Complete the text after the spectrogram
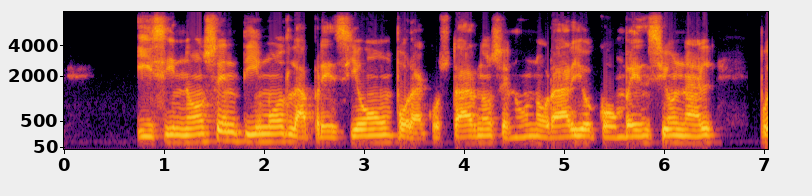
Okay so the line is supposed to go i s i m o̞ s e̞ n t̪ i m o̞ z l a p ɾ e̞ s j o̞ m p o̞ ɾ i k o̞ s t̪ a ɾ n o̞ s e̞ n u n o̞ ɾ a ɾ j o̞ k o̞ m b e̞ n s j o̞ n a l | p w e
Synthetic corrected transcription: i s i n o̞ s e̞ n t̪ i m o̞ z l a p ɾ e̞ s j o̞ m p o̞ ɾ a k o̞ s t̪ a ɾ n o̞ s e̞ n u n o̞ ɾ a ɾ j o̞ k o̞ m b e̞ n s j o̞ n a l | p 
